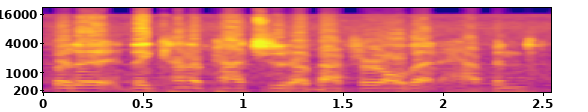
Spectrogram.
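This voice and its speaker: A man's voice: mid-range voice, steady tone, quick pace, over music, lightly acted, rough recording. A man playing a friendly adventurer in an improvised Minecraft roleplay, hesitant and often repeating himself. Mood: explaining, curious. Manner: hesitant, repetitive, stammering delivery. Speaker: roleplay video host and player.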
